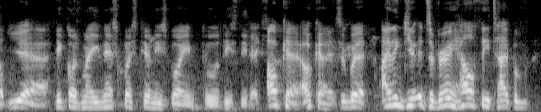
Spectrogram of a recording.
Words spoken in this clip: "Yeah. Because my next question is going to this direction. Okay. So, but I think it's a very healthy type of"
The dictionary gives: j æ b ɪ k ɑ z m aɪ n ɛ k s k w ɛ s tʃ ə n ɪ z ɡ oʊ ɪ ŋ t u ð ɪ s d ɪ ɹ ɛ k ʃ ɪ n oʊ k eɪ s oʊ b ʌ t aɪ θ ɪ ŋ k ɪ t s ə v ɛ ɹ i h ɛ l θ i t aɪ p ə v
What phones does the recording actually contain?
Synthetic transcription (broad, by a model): j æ b ɪ k ɑ z m aɪ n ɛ s k w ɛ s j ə n ɪ z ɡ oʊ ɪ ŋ t u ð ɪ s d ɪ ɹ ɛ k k ɪ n oʊ k eɪ s oʊ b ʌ t aɪ θ ɪ ŋ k ɪ t s ə v ɛ ɹ i h ɛ l θ i t aɪ p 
